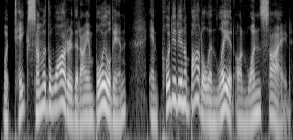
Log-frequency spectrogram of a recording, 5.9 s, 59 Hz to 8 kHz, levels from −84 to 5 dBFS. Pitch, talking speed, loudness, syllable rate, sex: 155 Hz, 235 wpm, -17 LUFS, 5.1 syllables/s, male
